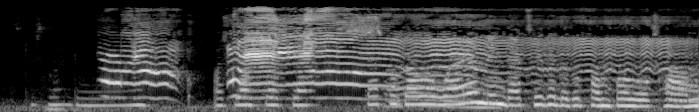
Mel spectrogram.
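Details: Newborn, the mother's second child, in hospital after birth: loud, strong crying in bursts with a brief pause for breath; an ordinary healthy-sounding newborn cry.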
